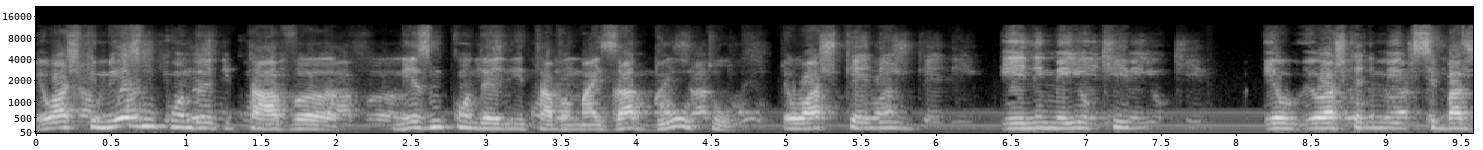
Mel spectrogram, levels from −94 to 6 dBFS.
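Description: A ground loop or nearby transformer couples 50 Hz mains into the signal from start to end, leaving a steady low mains hum roughly 20 dB below the speech. Throughout, the far end's loudspeaker feeds its microphone with no echo canceller, so every phrase returns around half a second later as a thinner copy about 11 dB down.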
